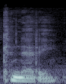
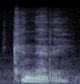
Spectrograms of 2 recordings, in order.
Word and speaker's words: canetti: drawing the 100 100 my last name is pronounced canetti canetti kennedy you know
